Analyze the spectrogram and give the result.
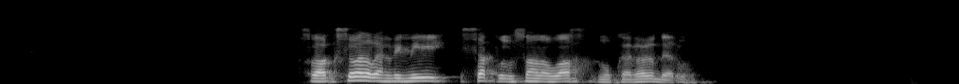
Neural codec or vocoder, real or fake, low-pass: codec, 16 kHz, 1 kbps, FreqCodec, larger model; fake; 5.4 kHz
